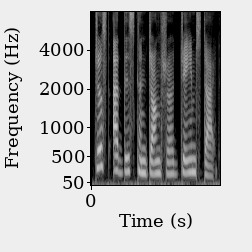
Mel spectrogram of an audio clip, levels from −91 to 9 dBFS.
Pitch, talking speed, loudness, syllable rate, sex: 225 Hz, 140 wpm, -21 LUFS, 4.5 syllables/s, female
